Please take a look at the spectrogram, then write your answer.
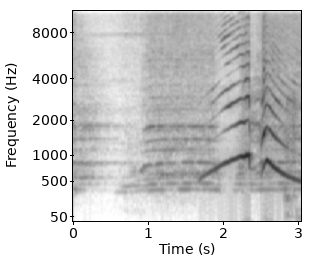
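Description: A sound effect of a loud steam train whistle blows with a rich, layered tone, swelling and sliding upward in pitch before a brief break, then sounding again with a hissy edge.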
